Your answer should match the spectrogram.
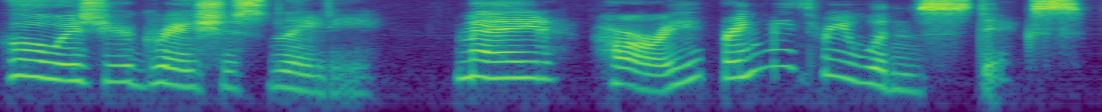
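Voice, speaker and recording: A woman's voice: a little high, very animated, slow pace, no room sound, studio quality, voice pushed up. A woman voicing a wronged young wife in a folktale, indignant and commanding.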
